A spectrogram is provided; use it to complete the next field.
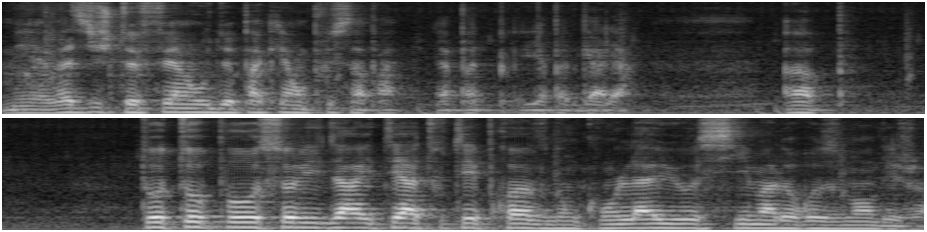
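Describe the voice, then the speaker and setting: A man with a fairly low voice talks at a fairly quick pace, using ordinary pitch variation. He leaves long, frequent pauses. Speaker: streamer opening trading card packs. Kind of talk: live stream card opening chat. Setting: live stream with music in background. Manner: loud; hesitant, many fillers.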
